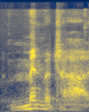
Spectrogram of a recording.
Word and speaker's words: Minmatar: So the third faction is, I believe, pronounced Minmatar? Minmatar in Rust Trust, yes.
